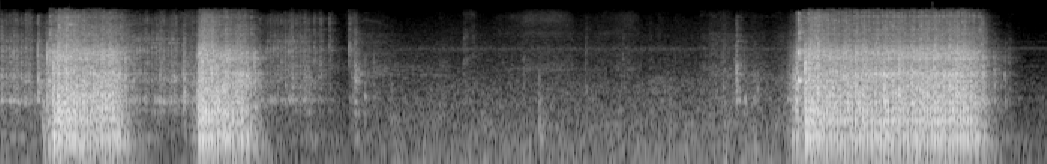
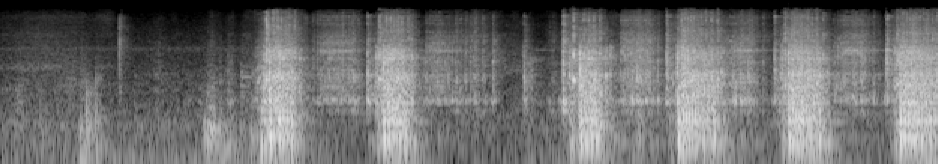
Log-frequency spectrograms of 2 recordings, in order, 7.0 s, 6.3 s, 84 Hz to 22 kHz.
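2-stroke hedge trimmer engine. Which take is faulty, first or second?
second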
